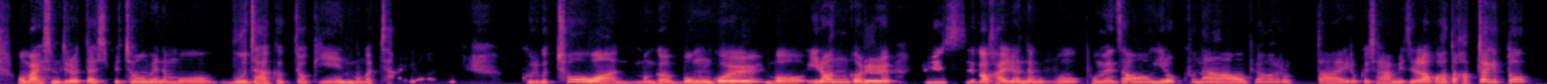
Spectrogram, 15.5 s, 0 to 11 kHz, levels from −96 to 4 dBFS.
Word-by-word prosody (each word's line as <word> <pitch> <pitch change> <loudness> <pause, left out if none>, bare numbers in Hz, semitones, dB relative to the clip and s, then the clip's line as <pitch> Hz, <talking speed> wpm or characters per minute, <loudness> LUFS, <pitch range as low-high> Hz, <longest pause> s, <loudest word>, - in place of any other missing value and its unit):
어 210 - -2
말씀드렸다시피 210 +2 -1
처음에는 250 -4 0
뭐 155 -2 -7
무자극적인 170 - -2
뭔가 - - -6
자연 - - -18 1.2
그리고 180 0 -4
초원 250 - +3
뭔가 155 -5 -5
몽골 220 - +5
뭐 160 - -1
이런 285 +5 +3
거를 225 -3 +5 0.3
뉴스가 250 -1 -2
관련된 210 +2 -1
거 190 -2 -5
보면서 185 +6 -3
'어 275 +2 +1
이렇구나. 250 0 0
어 230 0 0
평화롭다.' 270 -7 -6
이렇게 210 +1 -5
잠이 220 0 -5
들려고 195 0 -1
하다가 225 -5 -3
갑자기 300 +1 +1
또 295 +1 -2
215 Hz, 275 characters per minute, -23 LUFS, 185-250 Hz, 1.2 s, 몽골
